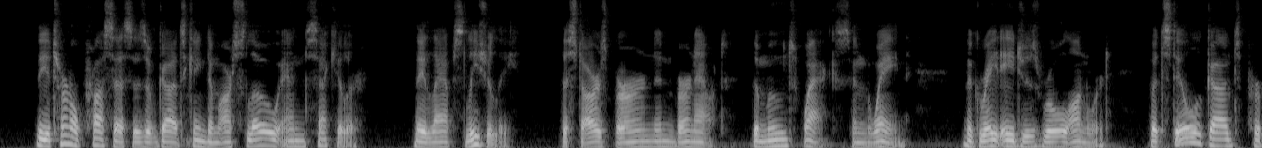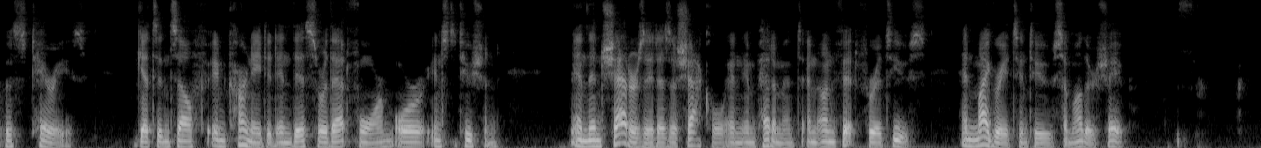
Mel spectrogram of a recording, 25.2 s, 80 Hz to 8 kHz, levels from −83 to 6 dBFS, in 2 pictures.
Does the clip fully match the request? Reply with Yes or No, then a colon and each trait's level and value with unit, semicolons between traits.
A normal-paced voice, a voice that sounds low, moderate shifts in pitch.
Yes: average, 160 wpm; low, 105 Hz; average, 3.4 semitones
